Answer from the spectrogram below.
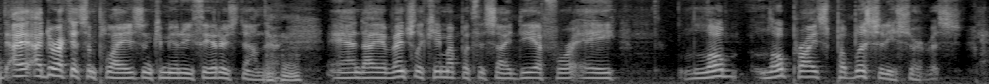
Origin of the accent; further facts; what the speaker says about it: Seattle, Washington, United States; Well, I'm really from Seattle originally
